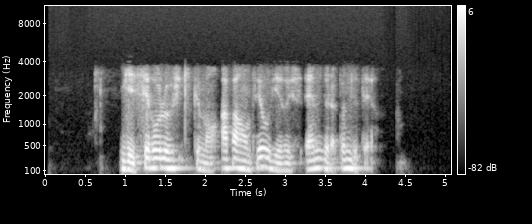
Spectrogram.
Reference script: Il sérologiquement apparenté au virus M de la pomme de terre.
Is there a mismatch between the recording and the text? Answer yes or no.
yes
